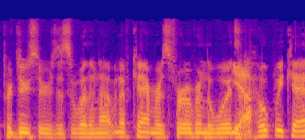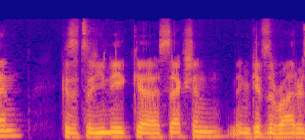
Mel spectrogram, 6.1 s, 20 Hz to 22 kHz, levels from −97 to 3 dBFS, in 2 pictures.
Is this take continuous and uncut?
no; 1 cut; at 1.1 s

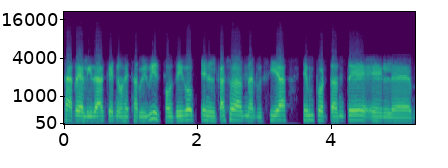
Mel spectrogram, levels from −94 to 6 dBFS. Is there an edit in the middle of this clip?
yes; 4 cuts; at 1.1 s, 1.5 s, 2.0 s, 3.7 s

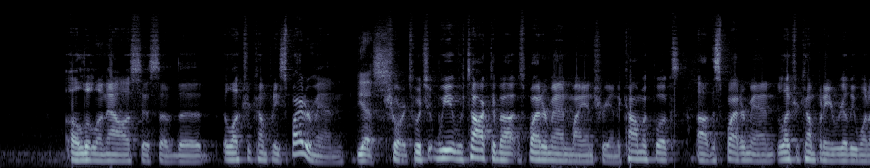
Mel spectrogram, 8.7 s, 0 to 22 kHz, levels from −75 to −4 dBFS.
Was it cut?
yes; 1 cut; at 6.9 s

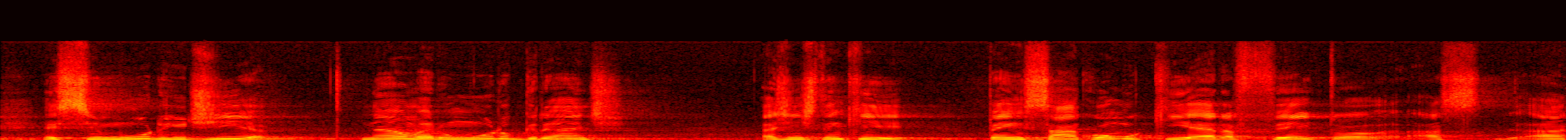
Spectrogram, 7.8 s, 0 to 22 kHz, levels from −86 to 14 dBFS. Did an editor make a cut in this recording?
yes; 2 cuts; at 0.9 s, 5.4 s

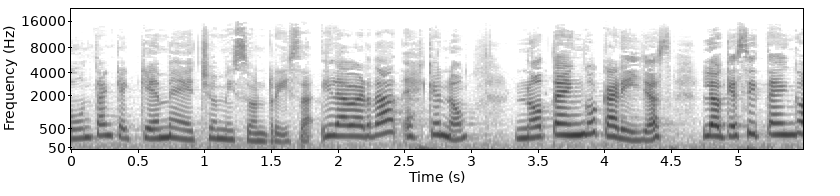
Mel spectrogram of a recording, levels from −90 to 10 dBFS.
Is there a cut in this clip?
no; 0 cuts

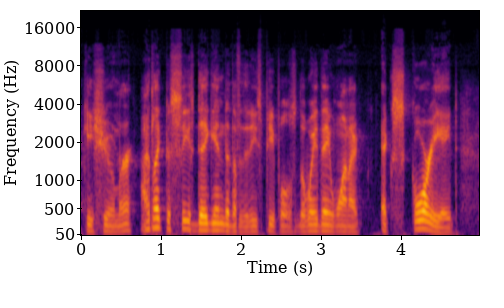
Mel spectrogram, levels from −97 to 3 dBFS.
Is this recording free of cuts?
no; 2 cuts; at 1.4 s, 2.0 s

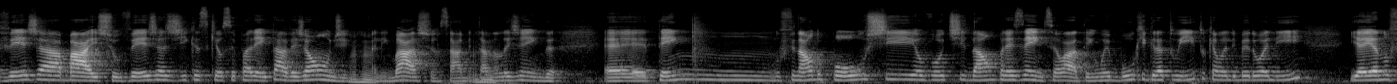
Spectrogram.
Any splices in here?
no; 0 cuts

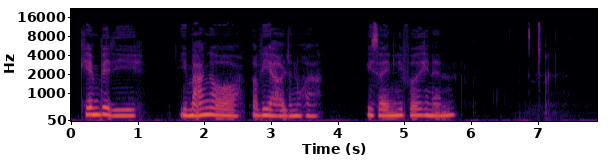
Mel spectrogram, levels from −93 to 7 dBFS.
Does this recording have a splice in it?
yes; 3 cuts; at 1.4 s, 2.6 s, 3.3 s

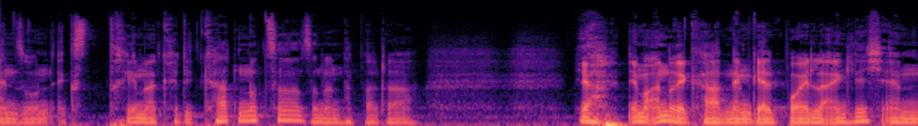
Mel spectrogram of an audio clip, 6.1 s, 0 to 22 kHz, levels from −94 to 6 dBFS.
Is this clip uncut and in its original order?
yes; 0 cuts

